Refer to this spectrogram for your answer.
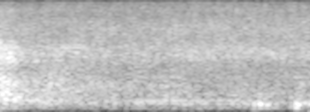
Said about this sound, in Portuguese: Eu estou ouvindo você, pode falar. É que estou no trânsito.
